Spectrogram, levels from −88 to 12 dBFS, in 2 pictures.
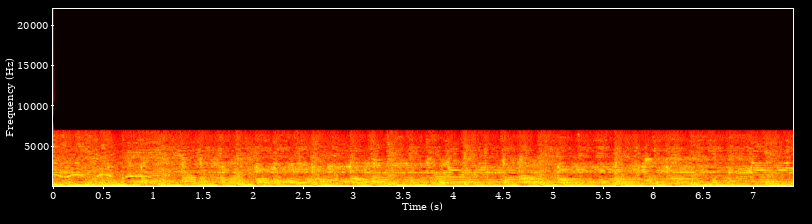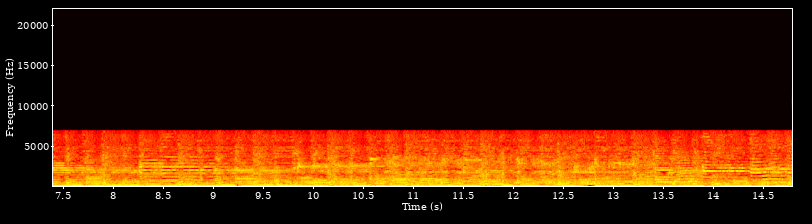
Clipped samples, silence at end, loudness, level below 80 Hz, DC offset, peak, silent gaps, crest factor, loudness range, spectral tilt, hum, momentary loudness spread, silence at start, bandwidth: under 0.1%; 0 s; -11 LUFS; -20 dBFS; under 0.1%; 0 dBFS; none; 10 dB; 1 LU; -5.5 dB/octave; none; 1 LU; 0 s; 7.2 kHz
